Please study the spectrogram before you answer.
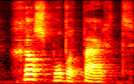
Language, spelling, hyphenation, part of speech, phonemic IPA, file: Dutch, grasmodderpaard, gras‧mod‧der‧paard, noun, /ˈɣrɑsmɔdərˌpaːrt/, Nl-grasmodderpaard.ogg
- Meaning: grass mud horse (Mythical Baidu deity used for circumventing censorship)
